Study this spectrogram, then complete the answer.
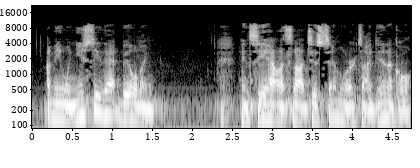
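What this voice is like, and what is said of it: Strained, troubled speaking voice. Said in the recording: “Sorry about my voice. ... golly, my voice is”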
